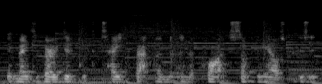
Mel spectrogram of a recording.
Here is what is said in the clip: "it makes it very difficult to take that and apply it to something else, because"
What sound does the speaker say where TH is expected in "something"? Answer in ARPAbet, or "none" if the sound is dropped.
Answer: TH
